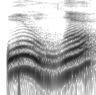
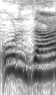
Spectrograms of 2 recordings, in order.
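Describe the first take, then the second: First: The middle consonant is a heavy emphatic sound. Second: The middle consonant is a plain 'j' sound. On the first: The speaker calls it right. "ज़्वाद की जगह पे जा की आवाज नहीं आनी चाहिए" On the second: The speaker calls it wrong. "इसे उर्जा नहीं पढ़ना"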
